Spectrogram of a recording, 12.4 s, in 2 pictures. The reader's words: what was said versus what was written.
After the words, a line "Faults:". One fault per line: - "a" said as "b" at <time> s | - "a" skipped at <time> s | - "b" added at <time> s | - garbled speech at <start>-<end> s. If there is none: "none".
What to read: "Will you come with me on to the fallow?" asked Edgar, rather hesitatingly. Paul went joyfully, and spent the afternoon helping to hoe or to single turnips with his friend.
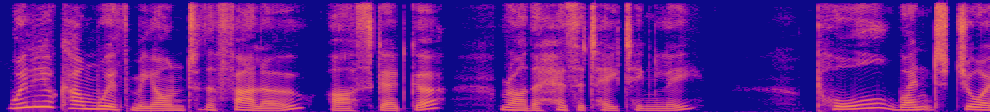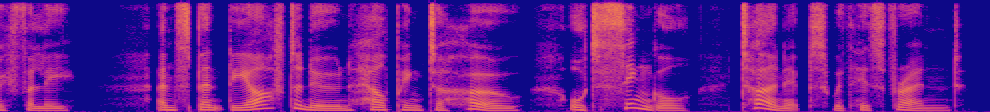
"Will you come with me on to the fallow?" asked Edgar, rather hesitatingly. Paul went joyfully, and spent the afternoon helping to hoe or to single turnips with his friend.
Faults:
none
